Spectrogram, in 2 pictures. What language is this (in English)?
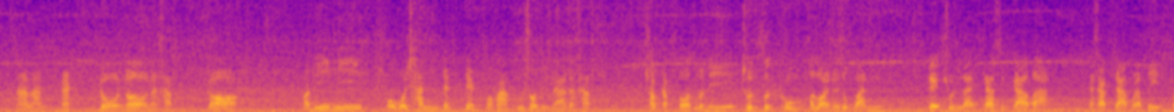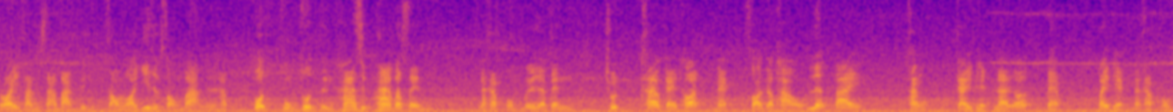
Thai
